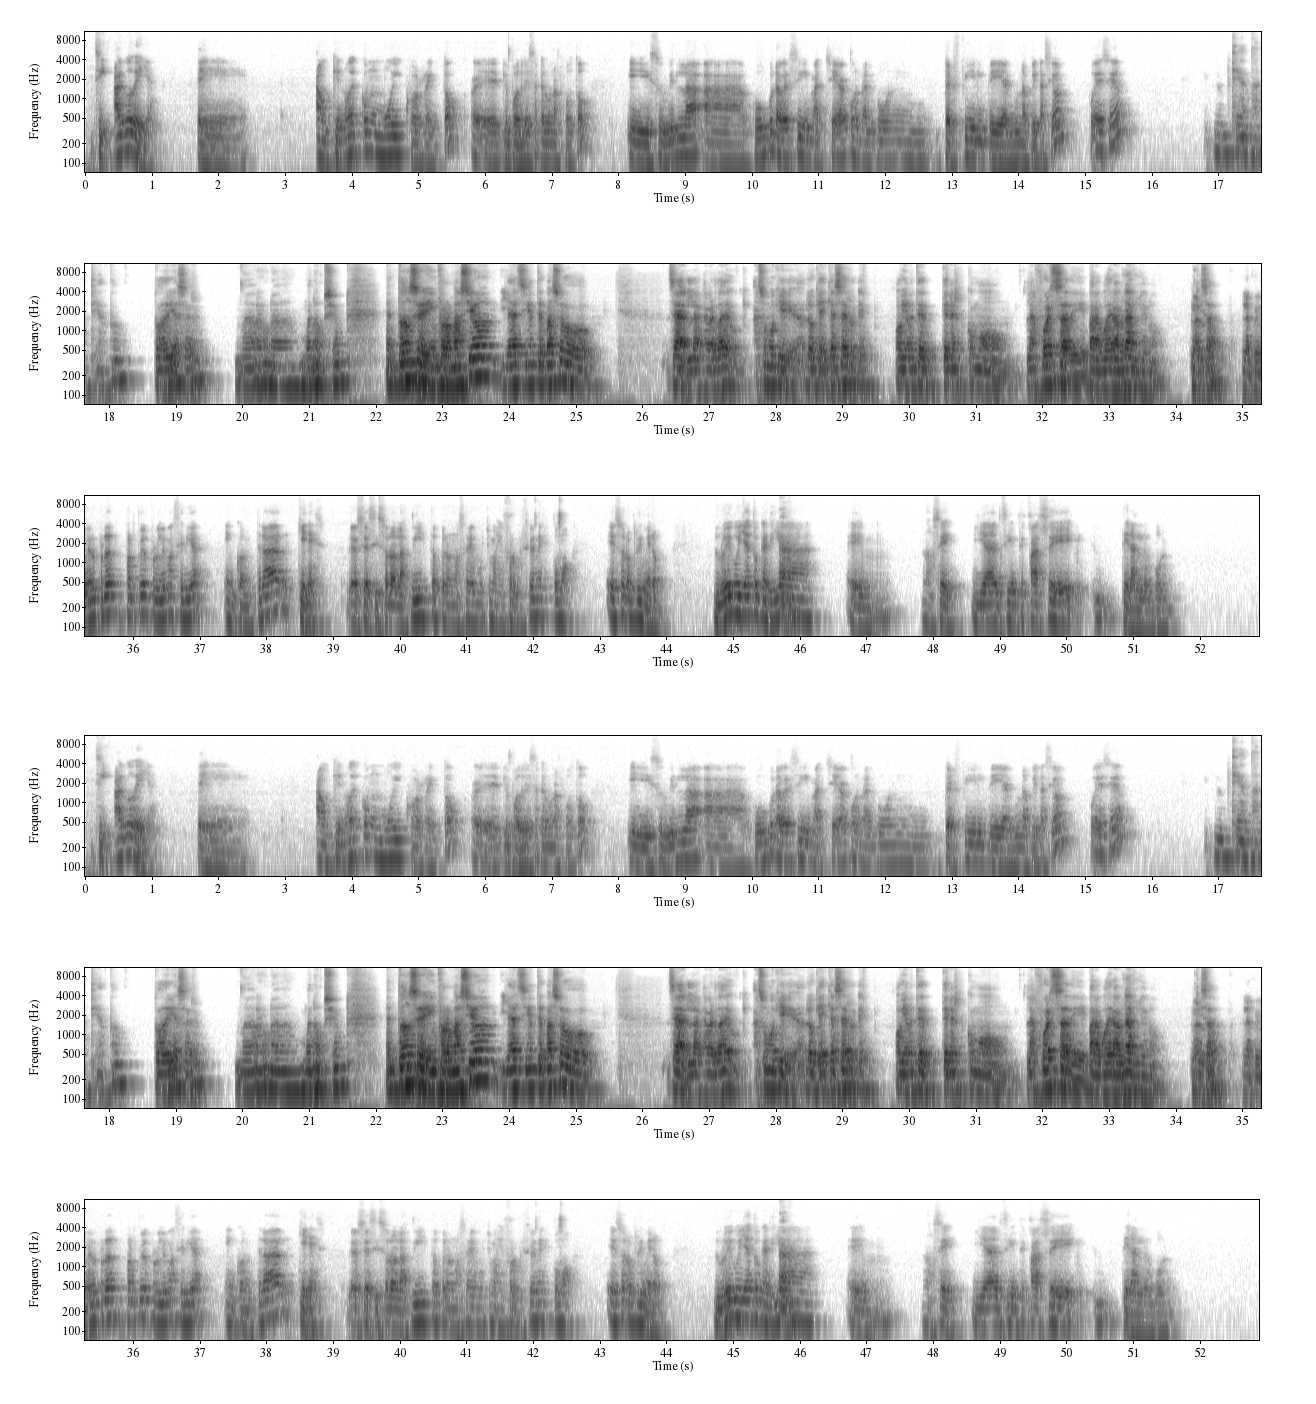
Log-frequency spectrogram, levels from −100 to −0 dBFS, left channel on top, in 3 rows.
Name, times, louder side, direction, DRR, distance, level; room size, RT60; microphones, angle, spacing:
voice 1, 0.2-1.0 1.7-2.4 3.5-7.5 8.1-12.6 12.9-14.7 15.1-15.6 34.2-34.5 35.0-37.0 37.4-38.8 39.2-42.5 43.1-43.9 44.7-46.2 46.7-47.3 47.8-48.3 48.6-51.5, left 3 dB, 85° left, 5 dB, 0.5 m, -36 dB
voice 2, 16.9-18.2 18.7-19.3 19.9-25.3 26.4-29.3 29.8-31.5 31.8-33.7 34.3-34.6 45.7-45.9, right 1 dB, ahead, -6 dB, 1.0 m, -26 dB
2.6 x 2.3 x 2.3 m, 0.38 s
head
